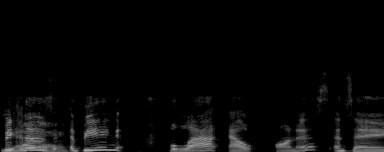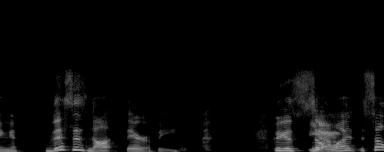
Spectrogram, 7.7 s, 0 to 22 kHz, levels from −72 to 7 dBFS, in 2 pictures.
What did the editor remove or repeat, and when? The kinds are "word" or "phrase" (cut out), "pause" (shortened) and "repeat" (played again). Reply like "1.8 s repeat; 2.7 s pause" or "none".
2.6 s pause; 4.1 s pause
